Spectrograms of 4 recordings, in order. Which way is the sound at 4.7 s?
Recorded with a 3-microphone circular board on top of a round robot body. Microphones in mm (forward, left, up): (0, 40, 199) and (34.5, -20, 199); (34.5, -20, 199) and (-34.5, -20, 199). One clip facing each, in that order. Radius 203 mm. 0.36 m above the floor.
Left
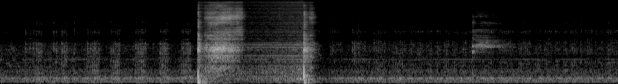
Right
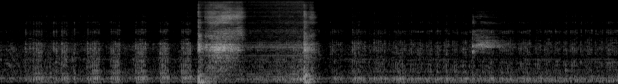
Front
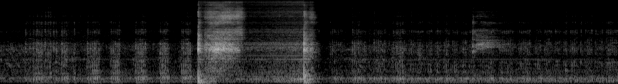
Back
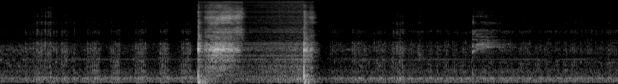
Straight behind.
